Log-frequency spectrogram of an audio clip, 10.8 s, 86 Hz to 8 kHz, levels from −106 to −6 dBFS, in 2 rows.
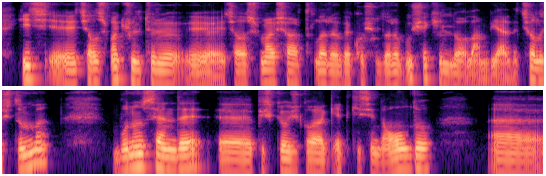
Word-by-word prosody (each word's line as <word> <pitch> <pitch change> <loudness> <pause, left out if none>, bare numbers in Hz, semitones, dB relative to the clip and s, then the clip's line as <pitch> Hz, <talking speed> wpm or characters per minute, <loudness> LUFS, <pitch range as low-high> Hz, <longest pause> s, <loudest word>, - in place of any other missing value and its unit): Hiç, 130 -1 +1
eee, 100 0 0
çalışma 110 +3 +1
kültürü, 105 -4 0
eee, 90 - 0
çalışma 105 +2 0
şartları 95 -1 -1
ve 95 - -1
koşulları 95 -1 -4
bu - - -1
şekilde 105 -8 -4
olan - - -3
bir - - -4
yerde - - -1
çalıştın 110 +1 0
mı? 165 +1 +1 0.6
Buna 125 +5 +4
sende, 120 -3 +4
eee, 95 -2 +2
psikolojik 95 -1 -2
olarak 90 -2 +1
etkisi 90 - -6
ne 85 - -3
oldu? 115 +4 +3 0.6
Eee, 90 -1 -1
100 Hz, 140 wpm, -26 LUFS, 95-115 Hz, 0.6 s, Buna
